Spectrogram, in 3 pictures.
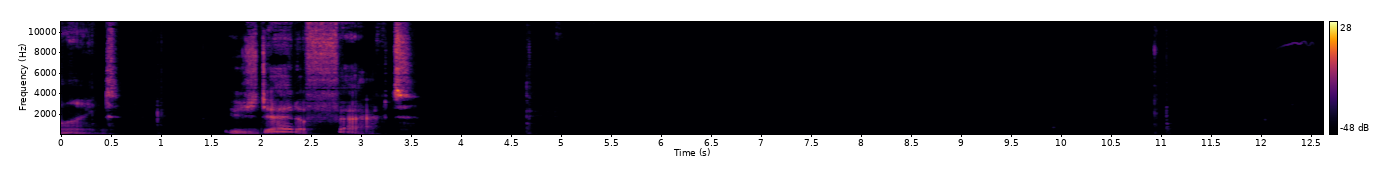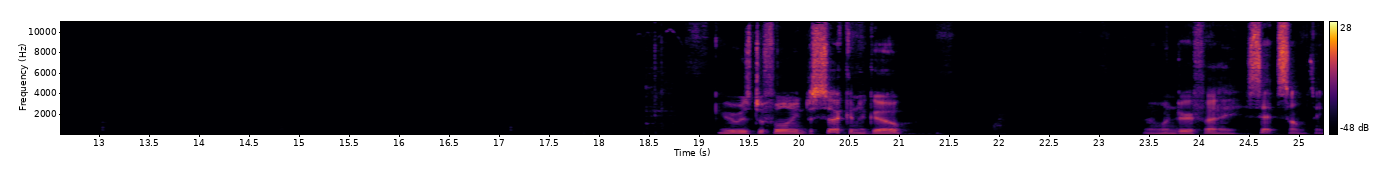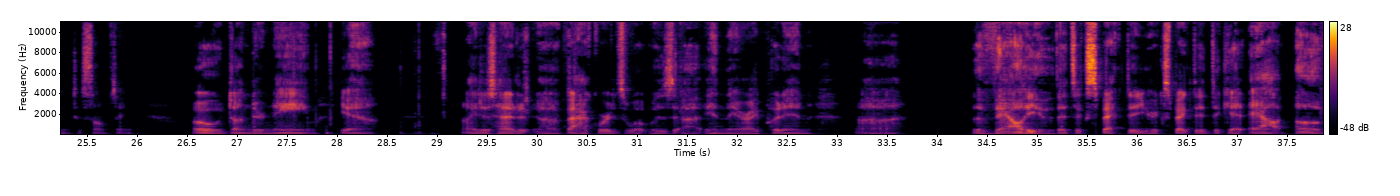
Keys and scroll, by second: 11.8 ctrl+super+Left, 17.6 ctrl+super+Right, 28.4 ctrl+c, 37.2 ctrl+v.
